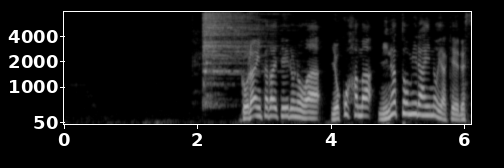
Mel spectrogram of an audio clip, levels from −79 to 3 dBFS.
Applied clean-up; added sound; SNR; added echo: classical method log-MMSE.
